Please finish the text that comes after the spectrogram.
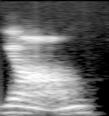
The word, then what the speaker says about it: yang: also what yin and how we pronounce it here in the western world is yang but in the proper way is actually young so yin and yang need to be in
